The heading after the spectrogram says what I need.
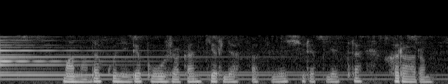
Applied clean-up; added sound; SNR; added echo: none; Church bell; 3 dB; none.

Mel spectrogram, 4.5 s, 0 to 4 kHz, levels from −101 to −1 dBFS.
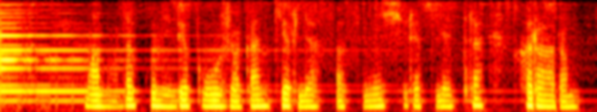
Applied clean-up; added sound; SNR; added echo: neural mask model RNNoise.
